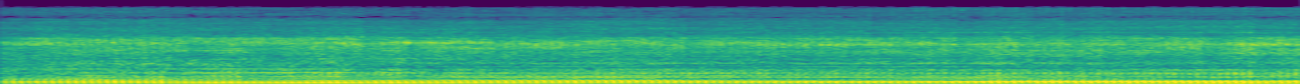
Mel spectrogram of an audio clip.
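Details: Gilson rear tine tiller after recoil cleaning, fuel seeping at tank/carburetor seam, tilling soil: steady even single-cylinder chug near four beats a second, no misses or knocks; running healthy under load.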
